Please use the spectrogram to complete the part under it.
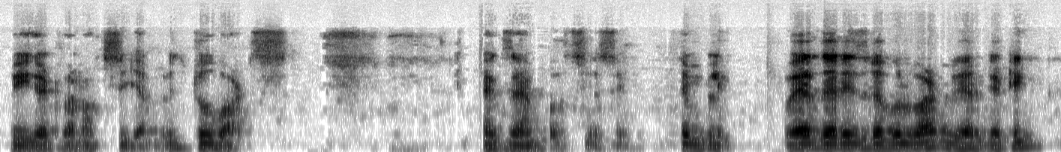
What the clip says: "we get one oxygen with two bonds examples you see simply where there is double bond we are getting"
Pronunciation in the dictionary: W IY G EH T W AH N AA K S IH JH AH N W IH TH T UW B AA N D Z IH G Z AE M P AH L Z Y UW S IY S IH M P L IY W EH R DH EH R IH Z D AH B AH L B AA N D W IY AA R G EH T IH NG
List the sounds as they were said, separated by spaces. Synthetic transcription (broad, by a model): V IY G EH T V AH N AA K S IH JH AH N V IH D T UW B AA D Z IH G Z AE M P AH L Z Y UW S IY S IH M P L IY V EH R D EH R IH Z D AH B AH L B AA D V IY AA R G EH T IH NG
